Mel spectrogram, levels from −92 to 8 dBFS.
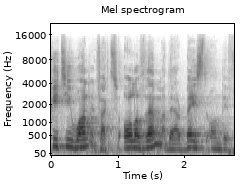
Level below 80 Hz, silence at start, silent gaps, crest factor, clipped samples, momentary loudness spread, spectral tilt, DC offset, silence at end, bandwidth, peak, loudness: -56 dBFS; 0 s; none; 16 dB; under 0.1%; 11 LU; -6 dB/octave; under 0.1%; 0 s; 15 kHz; -6 dBFS; -22 LUFS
